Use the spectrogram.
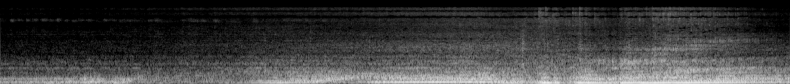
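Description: A 2023 Chevrolet Camaro 1LE, a manual with a Texas Speed stage 3 cam, revs its engine with a loud, lumpy rumble that swells and climbs over several seconds. No one speaks.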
